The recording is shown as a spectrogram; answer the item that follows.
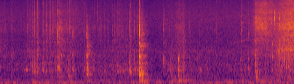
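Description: A few faint clicks and rustles of multimeter test leads and probe plugs being handled, over a steady low hum.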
